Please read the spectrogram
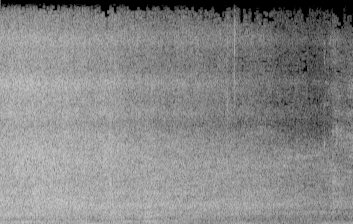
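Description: A road vehicle going past, its engine and tyre noise fading steadily as it moves away.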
